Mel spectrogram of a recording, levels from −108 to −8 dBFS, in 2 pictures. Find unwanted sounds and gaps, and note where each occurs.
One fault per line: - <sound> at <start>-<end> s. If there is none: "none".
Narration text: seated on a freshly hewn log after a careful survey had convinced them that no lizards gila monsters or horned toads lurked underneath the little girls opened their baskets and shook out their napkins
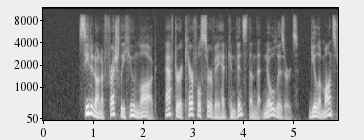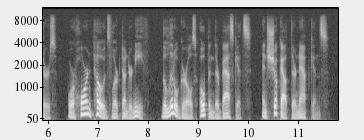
none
